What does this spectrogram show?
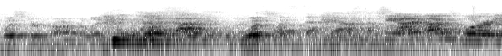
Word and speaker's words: Worcester: Does everyone know how to pronounce Worcester properly? Worcester.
